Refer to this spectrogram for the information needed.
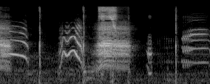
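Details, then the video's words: Pet parrot producing speech-like sounds: harsh rasping syllables alternating with curving, voice-like tones with rich harmonics, short sharp clicks between them, with music in the background. "my parrot speak Mitho Mitho Bety Original voice sound different words speak"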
